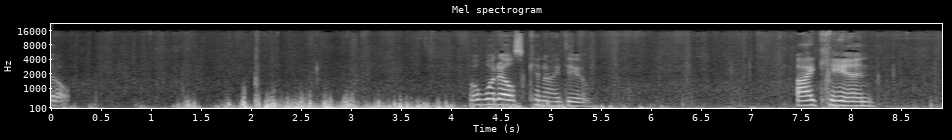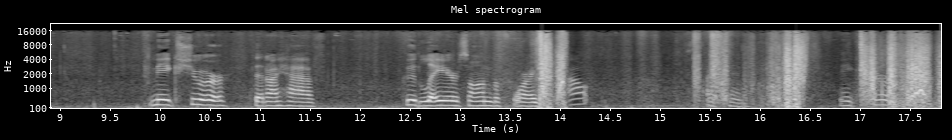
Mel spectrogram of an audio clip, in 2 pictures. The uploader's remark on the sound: apologies for some icy static-y noise!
